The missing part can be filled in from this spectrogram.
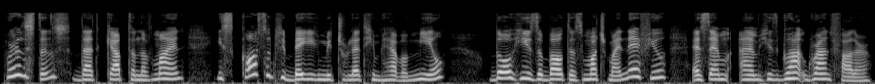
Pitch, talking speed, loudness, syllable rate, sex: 240 Hz, 190 wpm, -19 LUFS, 5.1 syllables/s, female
